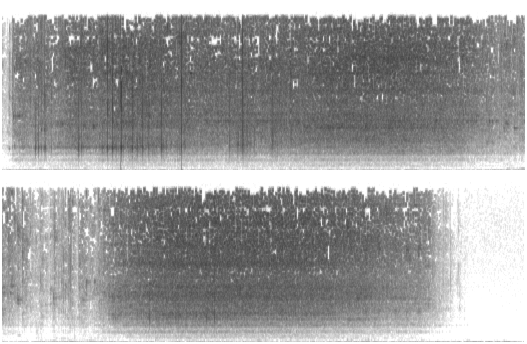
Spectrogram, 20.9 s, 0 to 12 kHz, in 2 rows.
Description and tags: Rainmaker 01 [RAW]
Simple recording of a long bamboo rain maker.
Captured in a regular living room using a Clippy Stereo EM172 microphone and a Zoom H5 recorder.
Minimal editing in ocenaudio.
Enjoy ;-)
